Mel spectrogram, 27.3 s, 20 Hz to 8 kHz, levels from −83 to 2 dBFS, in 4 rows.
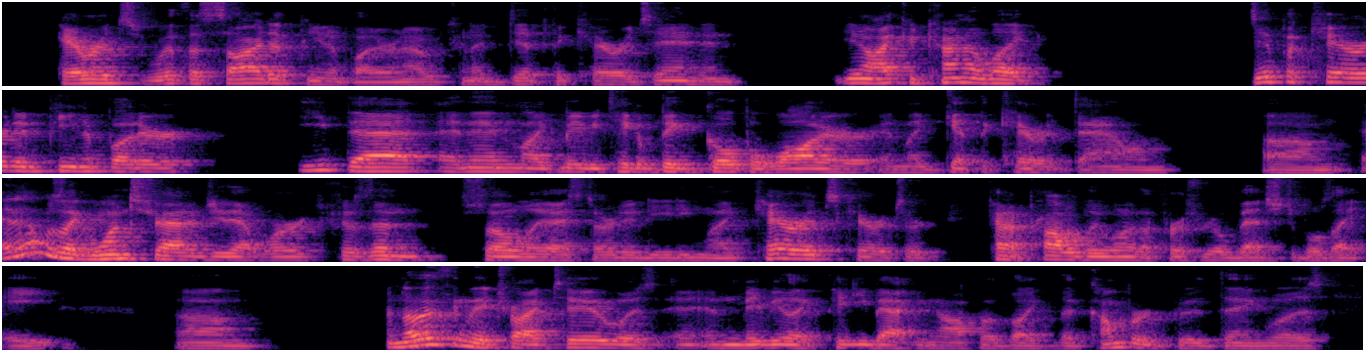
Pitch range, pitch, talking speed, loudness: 100-135 Hz, 115 Hz, 215 wpm, -30 LUFS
